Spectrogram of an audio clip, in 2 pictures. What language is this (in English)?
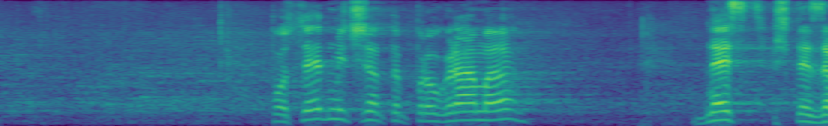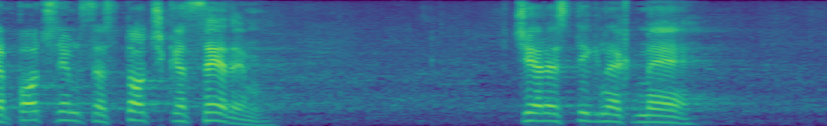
Bulgarian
